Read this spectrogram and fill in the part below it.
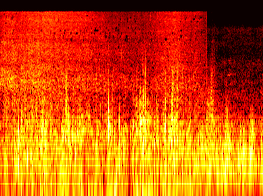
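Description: Waves splash and churn on open water in the wind.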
